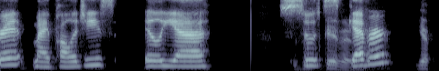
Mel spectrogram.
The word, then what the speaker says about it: Sutskever: Sutskever?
